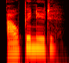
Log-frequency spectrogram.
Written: afbenytte

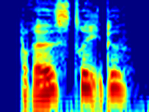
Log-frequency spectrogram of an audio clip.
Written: bredstribet

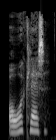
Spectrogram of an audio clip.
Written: overklasse

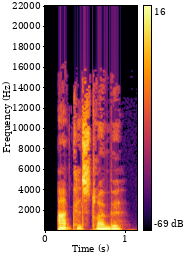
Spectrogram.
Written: ankelstrømpe

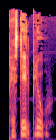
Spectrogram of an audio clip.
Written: pastelblå

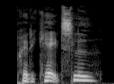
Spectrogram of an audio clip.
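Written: prædikatsled

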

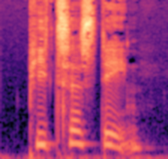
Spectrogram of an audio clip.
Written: pizzasten

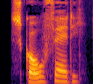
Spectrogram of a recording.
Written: skovfattig

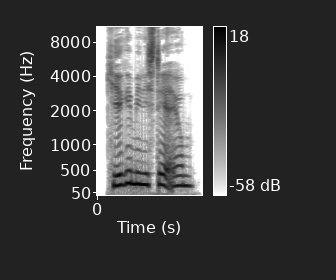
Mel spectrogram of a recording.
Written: kirkeministerier

